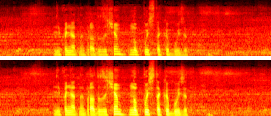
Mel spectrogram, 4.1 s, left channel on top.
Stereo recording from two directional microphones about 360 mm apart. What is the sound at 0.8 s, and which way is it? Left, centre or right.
A man's voice, centre.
